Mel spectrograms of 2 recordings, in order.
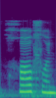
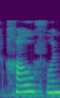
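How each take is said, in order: First: خوفن with one plain "aw" vowel, khawfon; Urdu-style reading. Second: خوفن with a gentle "au" glide, khau-fun; soft leen. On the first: Teacher showing students the Urdu reading, flattened vowel. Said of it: "Urdu میں اگر ہم اس کو پڑھیں". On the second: Teacher showing the easy leen reading, soft glide. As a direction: ease from a to u in خوفن, softly. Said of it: "نرمی سے اور easily پڑھے جاتے ہیں". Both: Shown as a demonstration.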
